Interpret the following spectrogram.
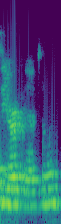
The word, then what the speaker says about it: D'Angelo: Am I pronouncing that right? D'Angelo. Okay, we are.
